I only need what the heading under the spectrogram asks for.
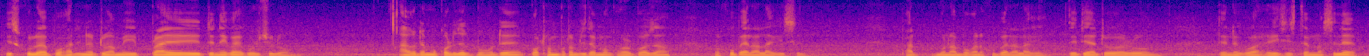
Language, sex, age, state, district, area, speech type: Assamese, male, 45-60, Assam, Morigaon, rural, spontaneous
